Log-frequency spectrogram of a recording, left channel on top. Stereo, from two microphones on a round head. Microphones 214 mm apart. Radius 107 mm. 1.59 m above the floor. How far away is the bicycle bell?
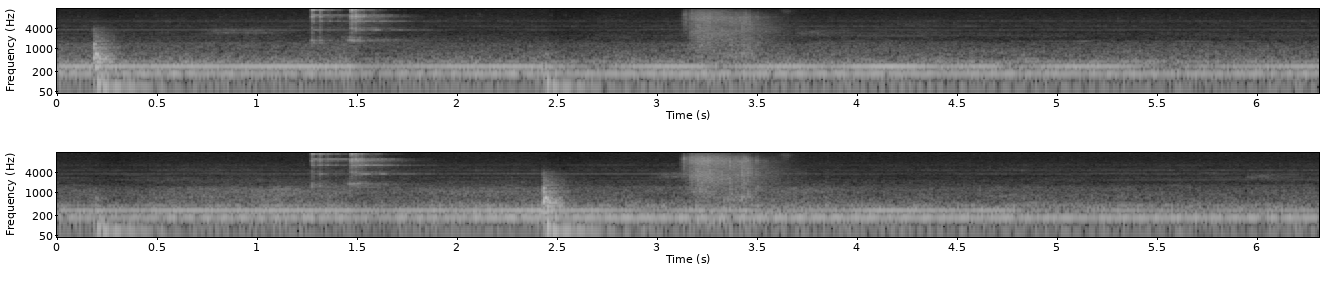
About 2.5 m.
